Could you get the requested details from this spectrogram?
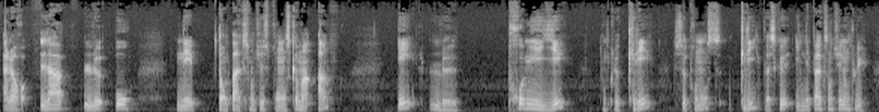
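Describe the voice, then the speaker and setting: A man giving a casual spoken Russian lesson at home, patiently slowing down to model each word. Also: medium pitch. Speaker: Russian language teacher.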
